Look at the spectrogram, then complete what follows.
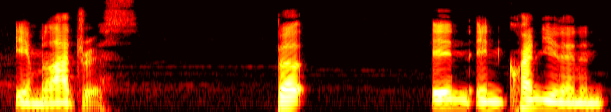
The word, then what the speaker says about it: Imladris: word like the um the focus is always on the first syllable well pretty much always so it isn't it isn't uh imladris it's rather so it's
